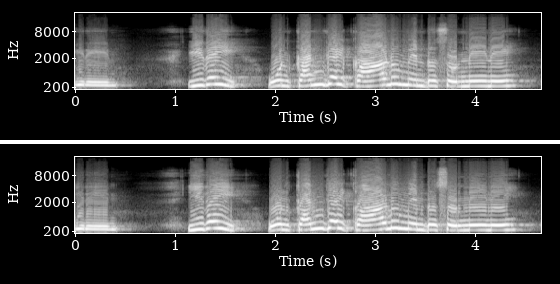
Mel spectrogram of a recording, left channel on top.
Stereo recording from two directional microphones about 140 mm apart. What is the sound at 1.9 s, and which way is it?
A woman's voice, 5° right (ahead or behind).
